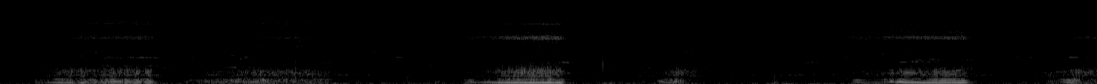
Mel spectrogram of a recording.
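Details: Snoring.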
